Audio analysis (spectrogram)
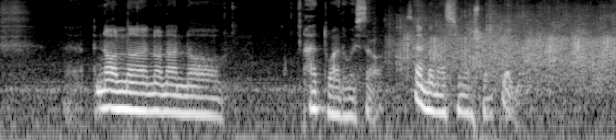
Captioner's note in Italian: Applauso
